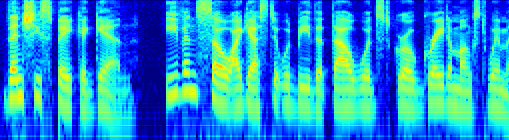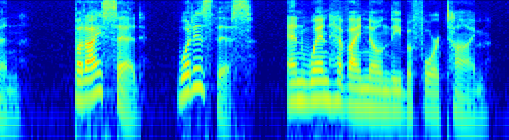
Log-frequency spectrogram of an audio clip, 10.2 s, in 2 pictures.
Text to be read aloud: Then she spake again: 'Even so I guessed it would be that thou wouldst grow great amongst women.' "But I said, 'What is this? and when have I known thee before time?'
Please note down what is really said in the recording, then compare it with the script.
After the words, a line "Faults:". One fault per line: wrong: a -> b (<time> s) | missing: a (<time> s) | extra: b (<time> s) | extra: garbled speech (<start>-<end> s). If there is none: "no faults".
Then she spake again: 'Even so I guessed it would be that thou wouldst grow great amongst women.' "But I said, 'What is this? and when have I known thee before time?'
Faults:
no faults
